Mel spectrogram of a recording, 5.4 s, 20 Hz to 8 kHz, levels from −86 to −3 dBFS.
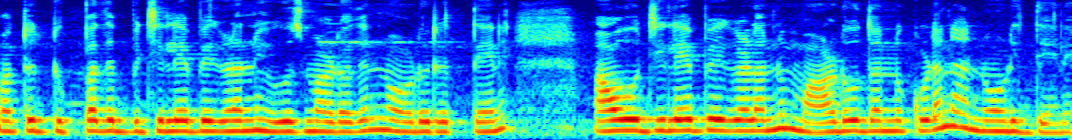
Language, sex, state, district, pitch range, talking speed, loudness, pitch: Kannada, female, Karnataka, Raichur, 215-230 Hz, 45 wpm, -15 LUFS, 220 Hz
